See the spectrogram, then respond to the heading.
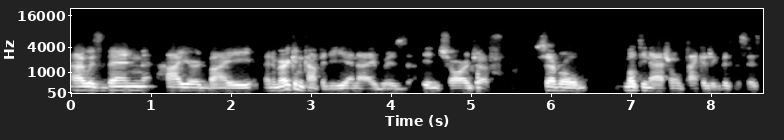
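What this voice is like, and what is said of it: French accent. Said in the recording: “let me be clear, I am French. So this is a French accent.”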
